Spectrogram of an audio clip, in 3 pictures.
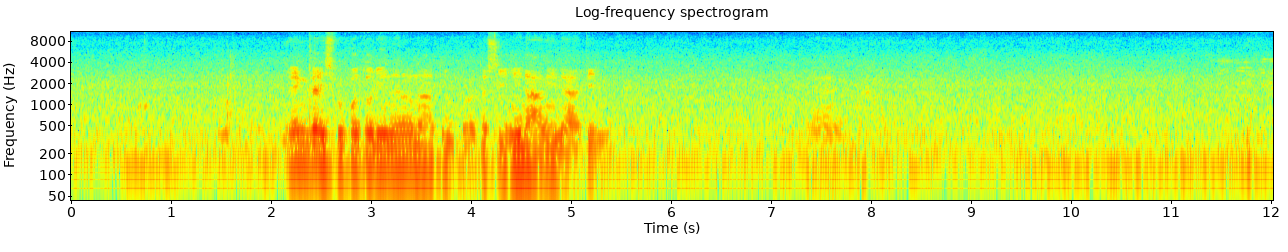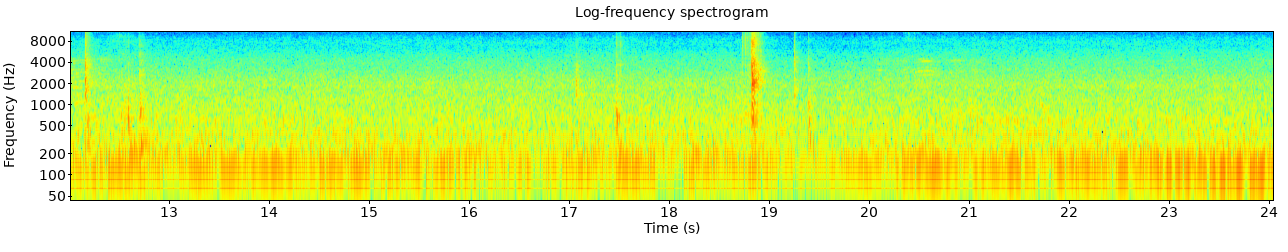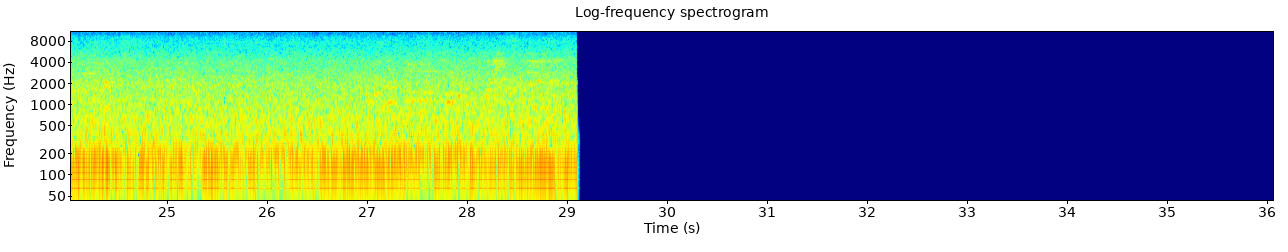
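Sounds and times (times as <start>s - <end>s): low steady hum: 0.0s - 29.1s.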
